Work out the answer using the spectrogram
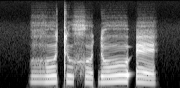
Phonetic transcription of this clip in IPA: ɦotuxo ɗoːʔɛ

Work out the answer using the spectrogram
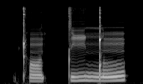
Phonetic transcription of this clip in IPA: ʈʰɔ̃tːiŋ͡ǃũ

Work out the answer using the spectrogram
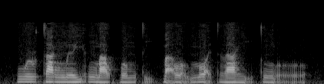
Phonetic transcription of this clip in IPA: wuɭtaŋ͡mɘ jɘŋ͡malˠk͡pomtḭ k͡pa̰lˠṵm lˠḛtðaɣḭt ŋ͡mo̰

